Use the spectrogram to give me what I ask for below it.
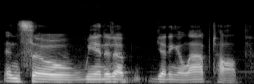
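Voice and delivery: usual speaking voice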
